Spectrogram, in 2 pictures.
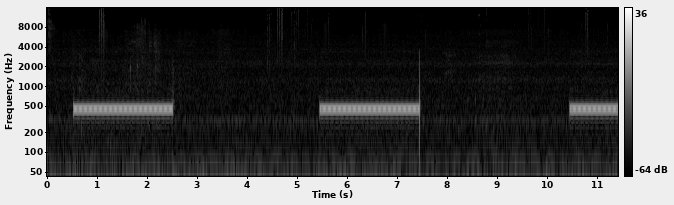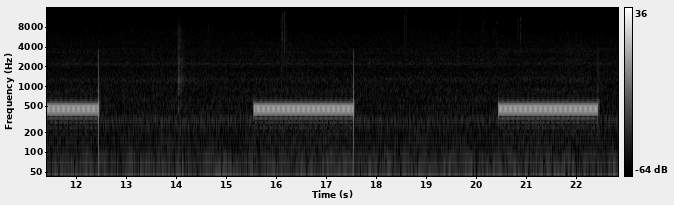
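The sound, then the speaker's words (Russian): Telephone line tone while a number is dialed: five long, steady mid-pitched tones of about two seconds each, separated by even gaps of near silence, with a faint click marking the end of each tone. “еще раз набираю”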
